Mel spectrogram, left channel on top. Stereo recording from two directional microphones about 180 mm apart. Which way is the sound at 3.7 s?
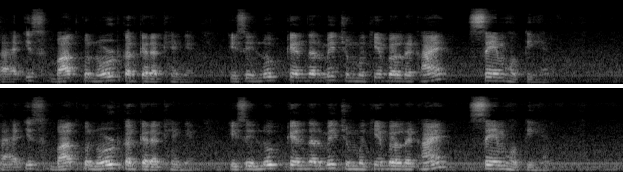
50° left (ahead or behind).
